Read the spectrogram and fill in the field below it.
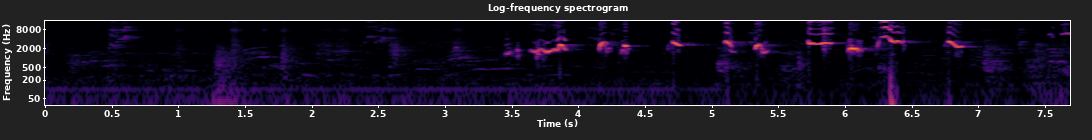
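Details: Black drongo singing in full voice: quiet scratchy notes at first, then a steady series of loud, sharp whistled notes with rasping edges, about two each second.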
